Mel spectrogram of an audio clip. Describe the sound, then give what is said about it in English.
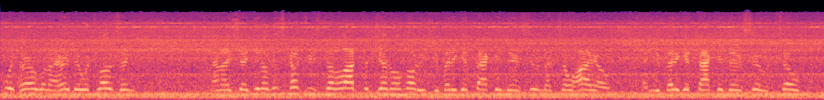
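A helicopter at a political campaign event gives a steady, droning engine roar that runs unbroken beneath a man speaking throughout. “Well, listen to that roar of the helicopter.”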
